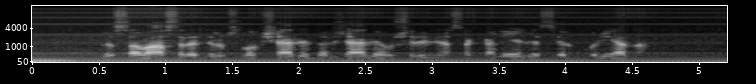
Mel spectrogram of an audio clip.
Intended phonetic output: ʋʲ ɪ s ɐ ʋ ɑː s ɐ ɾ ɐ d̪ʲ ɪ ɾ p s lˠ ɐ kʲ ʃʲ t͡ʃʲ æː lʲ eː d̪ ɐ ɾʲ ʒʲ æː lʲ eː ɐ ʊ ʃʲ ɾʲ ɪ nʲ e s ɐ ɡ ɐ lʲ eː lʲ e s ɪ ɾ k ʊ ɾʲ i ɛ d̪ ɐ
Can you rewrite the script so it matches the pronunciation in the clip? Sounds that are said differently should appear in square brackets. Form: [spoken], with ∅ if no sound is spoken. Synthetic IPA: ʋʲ ɪ s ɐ ʋ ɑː s ɐ ɾ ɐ d̪ʲ ɪ ɾ p s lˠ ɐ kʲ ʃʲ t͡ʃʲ æː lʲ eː d̪ ɐ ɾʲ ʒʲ æː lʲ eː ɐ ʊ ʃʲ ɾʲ ɪ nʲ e s ɐ [k] ɐ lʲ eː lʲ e s ɪ ɾ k ʊ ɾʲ i ɛ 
